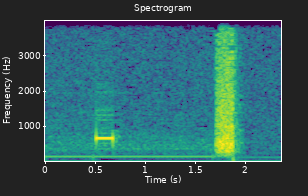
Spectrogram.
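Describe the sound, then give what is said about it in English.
A single short electronic phone keypad beep rings out clearly, followed about a second later by a brief rustling clunk of the phone being handled as it is pulled out to take a picture, all over a low steady background hum. “As a matter of fact, I'll pull the phone out and see if I can get a picture of the glare report for today.”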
